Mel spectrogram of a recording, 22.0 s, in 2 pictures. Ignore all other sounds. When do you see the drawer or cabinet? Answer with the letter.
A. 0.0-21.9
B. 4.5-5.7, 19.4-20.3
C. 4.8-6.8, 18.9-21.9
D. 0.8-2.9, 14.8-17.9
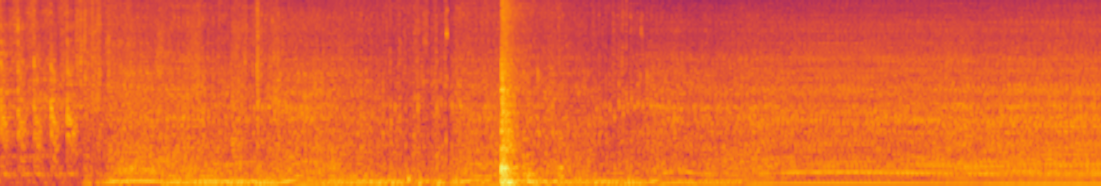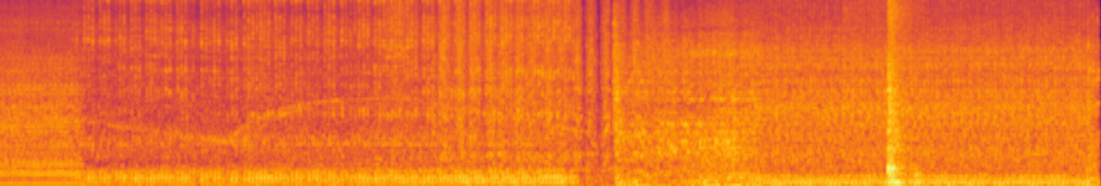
B.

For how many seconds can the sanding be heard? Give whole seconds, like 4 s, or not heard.
5 s.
